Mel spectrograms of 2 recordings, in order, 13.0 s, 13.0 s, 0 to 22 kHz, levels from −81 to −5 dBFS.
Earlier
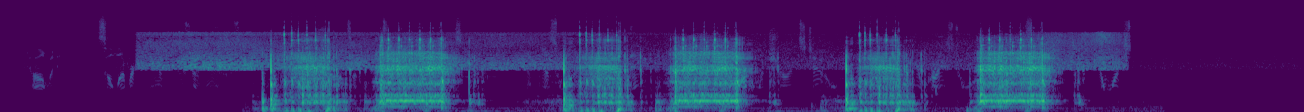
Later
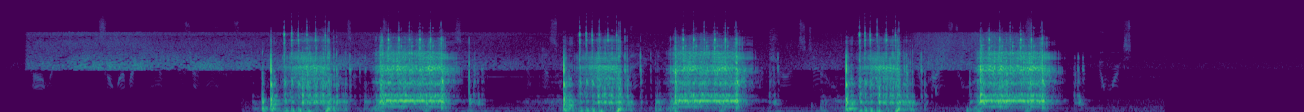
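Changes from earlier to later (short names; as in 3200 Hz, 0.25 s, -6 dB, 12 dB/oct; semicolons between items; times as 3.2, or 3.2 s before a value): first sound: entry -1.10 s; second sound +6.0 dB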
